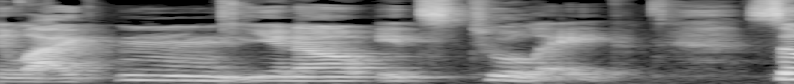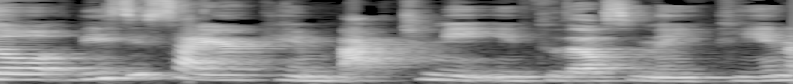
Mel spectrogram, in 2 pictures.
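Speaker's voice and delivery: ordinary delivery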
